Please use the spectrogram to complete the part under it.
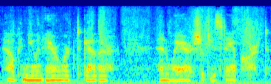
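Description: The clip captures a woman in her thirties whispering breathily in a mid-range, monotone voice at a slow pace. She performs a soothing ASMR massage role play with instructions in a small room indoors, and the recording is plainly noisy, complete with rubbing sounds.

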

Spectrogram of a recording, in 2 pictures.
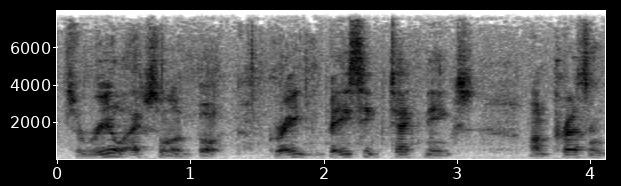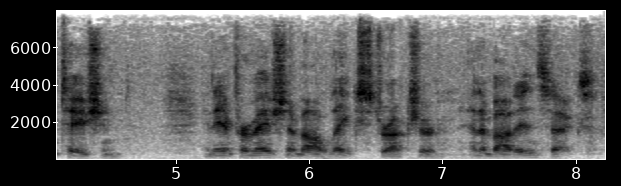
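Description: Speaking from a small home room with shelves, an older man talks through a fly fishing lesson in an earnest, plain manner, with occasional fillers and restarts. His voice sits on the low side, bright and forceful, with a slight hiss or hum in the audio.

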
